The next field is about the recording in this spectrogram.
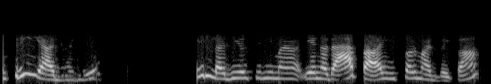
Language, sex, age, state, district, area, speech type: Kannada, female, 30-45, Karnataka, Udupi, rural, conversation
